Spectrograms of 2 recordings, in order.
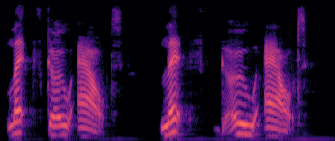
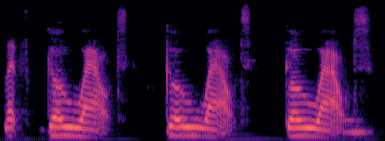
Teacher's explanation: That sounds like there's a W between the go and the out. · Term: intrusion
